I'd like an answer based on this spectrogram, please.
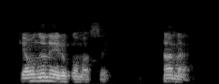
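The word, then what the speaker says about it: أنا: কেমন যেন এরকম আছে আনা কোন টান নাই এটা এরকমই উচ্চারণ হবে ঠিক আছে আনা মানে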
